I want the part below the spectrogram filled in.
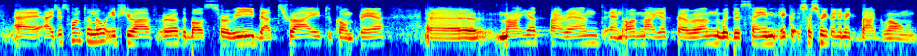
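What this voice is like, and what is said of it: Strong accent. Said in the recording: “my strong accent.”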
